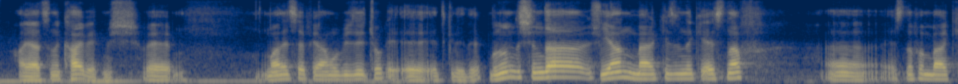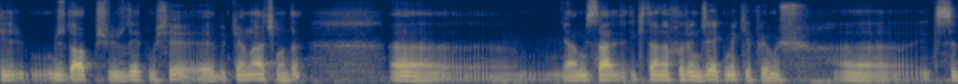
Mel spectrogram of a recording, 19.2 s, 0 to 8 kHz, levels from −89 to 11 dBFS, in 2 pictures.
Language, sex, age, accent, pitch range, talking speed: Turkish, male, 40-59, native, 95-115 Hz, 90 wpm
